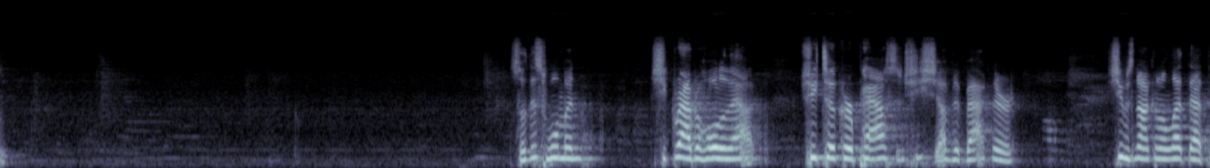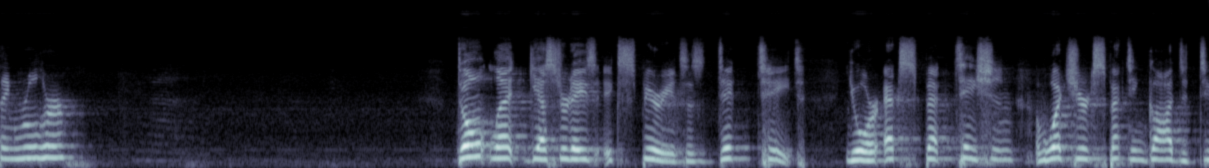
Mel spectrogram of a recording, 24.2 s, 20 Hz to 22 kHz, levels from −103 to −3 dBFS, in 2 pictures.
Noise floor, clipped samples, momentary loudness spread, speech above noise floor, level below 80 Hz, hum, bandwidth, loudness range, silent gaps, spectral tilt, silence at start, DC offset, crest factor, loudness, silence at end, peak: -75 dBFS; under 0.1%; 15 LU; 47 dB; -66 dBFS; none; 8.2 kHz; 10 LU; none; -6 dB/octave; 0 s; under 0.1%; 24 dB; -28 LUFS; 0 s; -6 dBFS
